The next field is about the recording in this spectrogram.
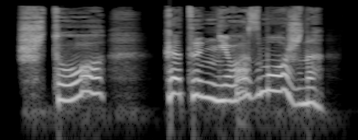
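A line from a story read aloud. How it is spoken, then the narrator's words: Witch's hoarse rasp. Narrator (Russian): прохрипела ведьма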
